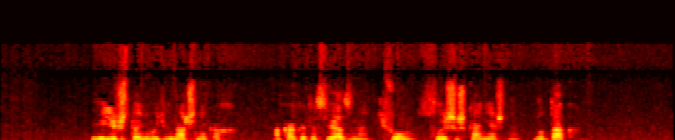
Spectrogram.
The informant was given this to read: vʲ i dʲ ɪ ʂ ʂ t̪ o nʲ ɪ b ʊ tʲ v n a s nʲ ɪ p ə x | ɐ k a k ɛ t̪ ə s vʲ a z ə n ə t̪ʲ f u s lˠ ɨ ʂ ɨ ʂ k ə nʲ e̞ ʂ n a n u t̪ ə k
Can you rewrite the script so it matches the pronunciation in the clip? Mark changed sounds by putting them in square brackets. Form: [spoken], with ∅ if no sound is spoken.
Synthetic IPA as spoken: vʲ i dʲ ɪ ʂ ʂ t̪ o nʲ ɪ b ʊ tʲ v n a [ʂ] nʲ ɪ [k] ə x | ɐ k a k ɛ t̪ ə s vʲ a z ə n ə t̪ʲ f u s lˠ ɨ ʂ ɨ ʂ k [ɐ] nʲ e̞ ʂ n [ə] n u t̪ [a] k

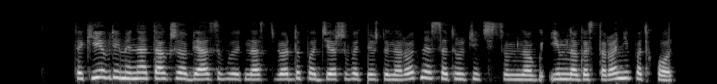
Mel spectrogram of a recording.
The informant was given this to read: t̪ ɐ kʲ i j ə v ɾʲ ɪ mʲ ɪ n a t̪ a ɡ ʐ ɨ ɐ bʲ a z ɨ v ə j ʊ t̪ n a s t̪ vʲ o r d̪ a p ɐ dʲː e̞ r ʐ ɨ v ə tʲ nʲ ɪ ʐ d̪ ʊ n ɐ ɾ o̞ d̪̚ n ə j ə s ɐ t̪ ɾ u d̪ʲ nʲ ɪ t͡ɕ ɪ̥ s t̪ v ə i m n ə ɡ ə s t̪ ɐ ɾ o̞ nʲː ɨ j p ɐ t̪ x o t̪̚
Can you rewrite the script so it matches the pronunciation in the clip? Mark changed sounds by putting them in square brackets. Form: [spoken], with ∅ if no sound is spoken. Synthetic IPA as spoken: t̪ ɐ kʲ i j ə v ɾʲ ɪ mʲ ɪ n a t̪ a ɡ ʐ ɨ ɐ bʲ a z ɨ v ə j ʊ t̪ n a s t̪ vʲ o r d̪ [ə] p ɐ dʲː e̞ r ʐ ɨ v ə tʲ [mʲ] ɪ ʐ d̪ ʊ n ɐ ɾ o̞ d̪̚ n ə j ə s ɐ t̪ ɾ u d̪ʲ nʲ ɪ t͡ɕ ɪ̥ s t̪ v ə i m n ə ɡ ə s t̪ ɐ ɾ o̞ nʲː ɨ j p ɐ t̪ x o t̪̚

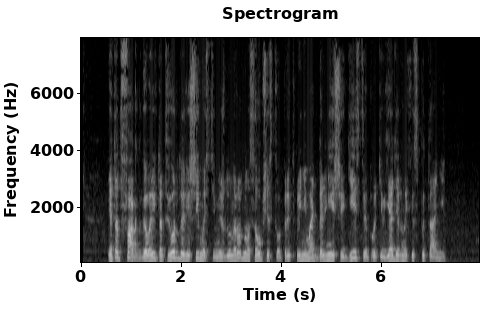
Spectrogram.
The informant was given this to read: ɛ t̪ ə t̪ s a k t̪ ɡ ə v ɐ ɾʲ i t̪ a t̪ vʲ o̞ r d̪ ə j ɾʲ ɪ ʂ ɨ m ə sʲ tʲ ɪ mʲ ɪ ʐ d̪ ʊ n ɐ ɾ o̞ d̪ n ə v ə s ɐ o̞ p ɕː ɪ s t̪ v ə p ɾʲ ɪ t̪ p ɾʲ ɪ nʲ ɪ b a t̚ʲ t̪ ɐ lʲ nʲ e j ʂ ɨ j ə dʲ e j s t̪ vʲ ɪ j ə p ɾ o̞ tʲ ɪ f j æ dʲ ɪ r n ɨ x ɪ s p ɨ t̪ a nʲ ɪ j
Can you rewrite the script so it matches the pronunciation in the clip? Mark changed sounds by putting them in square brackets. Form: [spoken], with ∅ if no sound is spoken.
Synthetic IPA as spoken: ɛ t̪ ə t̪ [f] a k t̪ ɡ ə v ɐ ɾʲ i t̪ [ɐ] t̪ vʲ o̞ r d̪ ə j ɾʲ ɪ ʂ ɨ m ə sʲ tʲ ɪ mʲ ɪ ʐ d̪ ʊ n ɐ ɾ o̞ d̪ n ə v ə s ɐ o̞ p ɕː ɪ s t̪ v ə p ɾʲ ɪ t̪ p ɾʲ ɪ nʲ ɪ [m] a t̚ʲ [d̪] ɐ lʲ nʲ e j ʂ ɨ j ə dʲ e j s t̪ vʲ ɪ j ə p ɾ o̞ tʲ ɪ f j æ dʲ ɪ r n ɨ x ɪ s p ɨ t̪ a nʲ ɪ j

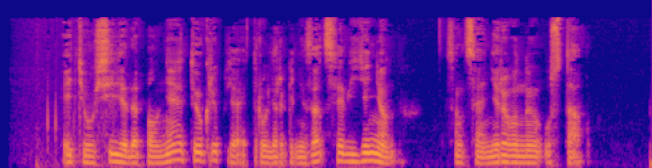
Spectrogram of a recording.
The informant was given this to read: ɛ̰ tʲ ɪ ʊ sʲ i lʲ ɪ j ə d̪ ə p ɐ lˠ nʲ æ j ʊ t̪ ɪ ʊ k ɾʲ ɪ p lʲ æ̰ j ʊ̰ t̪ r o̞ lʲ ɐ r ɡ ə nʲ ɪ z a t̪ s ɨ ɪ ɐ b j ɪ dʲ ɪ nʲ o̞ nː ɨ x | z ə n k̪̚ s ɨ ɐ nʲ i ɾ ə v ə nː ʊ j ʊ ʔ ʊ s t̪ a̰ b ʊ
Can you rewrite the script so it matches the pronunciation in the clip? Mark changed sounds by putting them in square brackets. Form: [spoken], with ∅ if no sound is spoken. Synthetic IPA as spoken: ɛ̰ tʲ ɪ ʊ sʲ i lʲ ɪ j ə d̪ ə p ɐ lˠ nʲ æ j ʊ t̪ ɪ ʊ k ɾʲ ɪ p lʲ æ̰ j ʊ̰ t̪ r o̞ lʲ ɐ r ɡ ə nʲ ɪ z a t̪ s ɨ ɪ ɐ b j ɪ dʲ ɪ nʲ o̞ nː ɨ x | [s] ə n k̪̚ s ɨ ɐ nʲ i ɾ ə v ə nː ʊ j ʊ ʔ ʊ s t̪ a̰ [v] ʊ

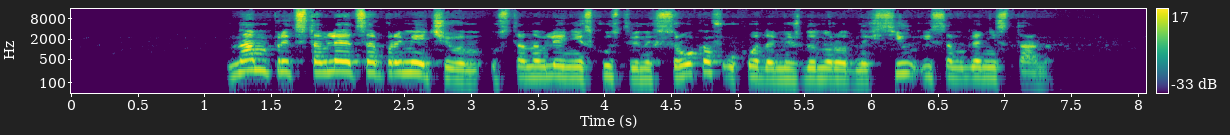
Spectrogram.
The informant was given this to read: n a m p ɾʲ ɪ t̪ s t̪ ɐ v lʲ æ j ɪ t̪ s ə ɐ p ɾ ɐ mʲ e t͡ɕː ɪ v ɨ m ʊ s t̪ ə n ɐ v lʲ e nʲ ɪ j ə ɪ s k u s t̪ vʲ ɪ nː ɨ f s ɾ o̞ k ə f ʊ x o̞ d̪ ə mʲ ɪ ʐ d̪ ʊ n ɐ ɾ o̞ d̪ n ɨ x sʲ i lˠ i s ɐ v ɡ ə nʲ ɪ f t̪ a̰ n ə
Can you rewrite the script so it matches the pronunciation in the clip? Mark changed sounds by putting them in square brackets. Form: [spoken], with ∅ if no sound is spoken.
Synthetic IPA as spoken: n a m p ɾʲ ɪ t̪ s t̪ ɐ v lʲ æ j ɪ t̪ s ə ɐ p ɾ ɐ mʲ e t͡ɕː ɪ v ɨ m ʊ s t̪ ə n ɐ v lʲ e nʲ ɪ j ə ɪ s k u s t̪ vʲ ɪ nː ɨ [x] s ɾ o̞ k ə f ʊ x o̞ d̪ ə mʲ ɪ ʐ d̪ ʊ n ɐ ɾ o̞ d̪ n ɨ x sʲ i lˠ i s ɐ v ɡ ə nʲ ɪ [s] t̪ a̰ n ə

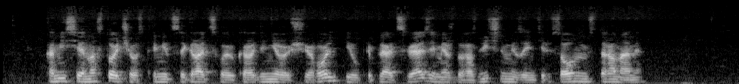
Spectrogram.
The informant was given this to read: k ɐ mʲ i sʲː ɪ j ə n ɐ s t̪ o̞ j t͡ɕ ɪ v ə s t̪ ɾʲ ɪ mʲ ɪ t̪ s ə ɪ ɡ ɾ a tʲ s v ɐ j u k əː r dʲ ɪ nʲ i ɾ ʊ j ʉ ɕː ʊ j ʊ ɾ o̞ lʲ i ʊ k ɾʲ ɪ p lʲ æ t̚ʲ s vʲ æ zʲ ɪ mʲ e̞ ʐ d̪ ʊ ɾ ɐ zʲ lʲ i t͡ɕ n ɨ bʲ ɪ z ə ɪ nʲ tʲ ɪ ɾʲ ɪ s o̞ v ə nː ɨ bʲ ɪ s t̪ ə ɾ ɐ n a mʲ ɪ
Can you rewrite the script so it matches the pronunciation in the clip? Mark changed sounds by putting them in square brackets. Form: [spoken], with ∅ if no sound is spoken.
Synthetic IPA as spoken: k ɐ mʲ i sʲː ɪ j ə n ɐ s t̪ o̞ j t͡ɕ ɪ v ə s t̪ ɾʲ ɪ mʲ [i] t̪ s ə ɪ ɡ ɾ a tʲ s v ɐ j u k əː r dʲ ɪ nʲ i ɾ ʊ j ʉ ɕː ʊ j ʊ ɾ o̞ lʲ i ʊ k ɾʲ ɪ p lʲ æ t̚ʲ s vʲ æ zʲ ɪ mʲ e̞ ʐ d̪ ʊ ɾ ɐ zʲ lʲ i t͡ɕ n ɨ [mʲ] ɪ z ə ɪ nʲ tʲ ɪ ɾʲ ɪ s o̞ v ə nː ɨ [mʲ] ɪ s t̪ ə ɾ ɐ n a mʲ ɪ

